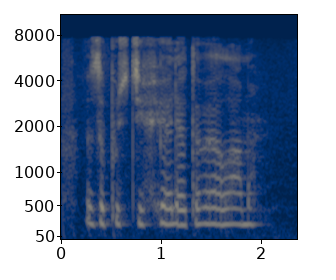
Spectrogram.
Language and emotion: Russian, neutral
